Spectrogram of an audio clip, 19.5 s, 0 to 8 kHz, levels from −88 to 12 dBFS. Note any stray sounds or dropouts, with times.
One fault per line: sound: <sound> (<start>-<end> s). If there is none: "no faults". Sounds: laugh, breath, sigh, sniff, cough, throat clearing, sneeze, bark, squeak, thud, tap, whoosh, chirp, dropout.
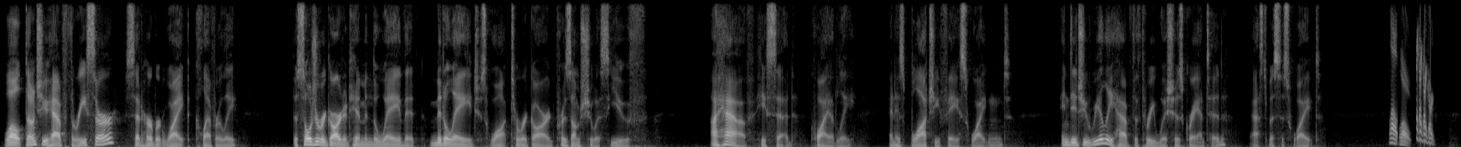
sound: chirp (18.5-19.2 s)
